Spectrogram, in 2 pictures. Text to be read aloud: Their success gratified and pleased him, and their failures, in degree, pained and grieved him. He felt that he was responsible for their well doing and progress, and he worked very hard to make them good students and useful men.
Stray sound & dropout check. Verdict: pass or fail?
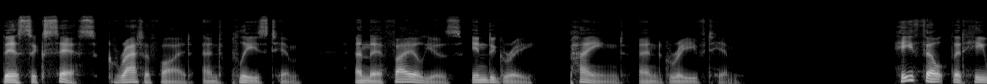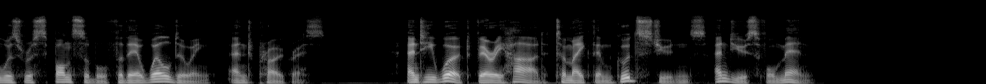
pass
